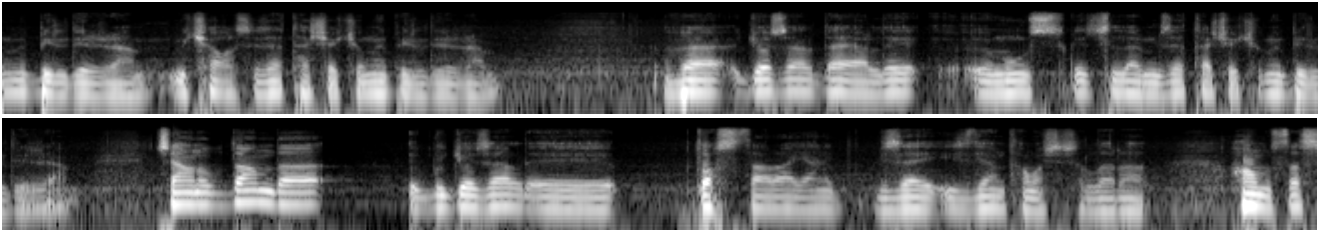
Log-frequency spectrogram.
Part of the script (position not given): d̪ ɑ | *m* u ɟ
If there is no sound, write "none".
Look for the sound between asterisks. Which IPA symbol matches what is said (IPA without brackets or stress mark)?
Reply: b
